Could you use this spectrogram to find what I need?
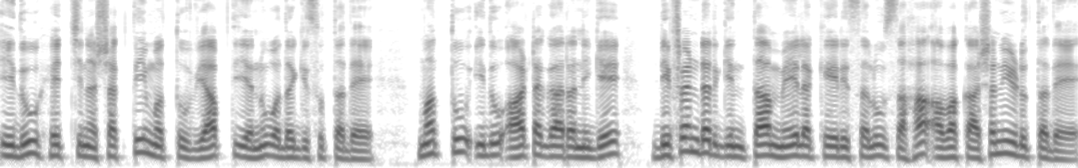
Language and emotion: Kannada, neutral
